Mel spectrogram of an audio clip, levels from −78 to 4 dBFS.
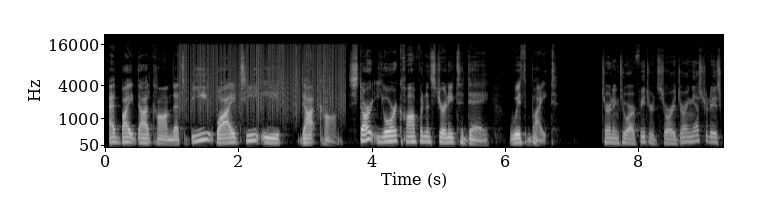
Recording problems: crackling; noticeable; from 1 to 3.5 s; 15 dB below the speech

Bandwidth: 16 kHz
